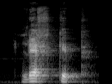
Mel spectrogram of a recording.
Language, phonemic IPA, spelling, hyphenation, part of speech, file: Dutch, /ˈlɛx.kɪp/, legkip, leg‧kip, noun, Nl-legkip.ogg
- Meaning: a laying hen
